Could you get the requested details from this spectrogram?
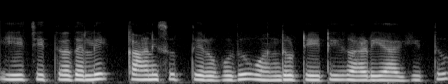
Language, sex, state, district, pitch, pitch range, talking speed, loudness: Kannada, female, Karnataka, Chamarajanagar, 215 Hz, 205-225 Hz, 105 wpm, -15 LUFS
